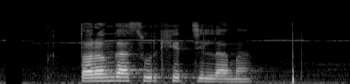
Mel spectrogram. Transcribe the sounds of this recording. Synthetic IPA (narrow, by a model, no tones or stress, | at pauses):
t̪ʌɾʌŋɡasurkʰet̪̚d͡zilːama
